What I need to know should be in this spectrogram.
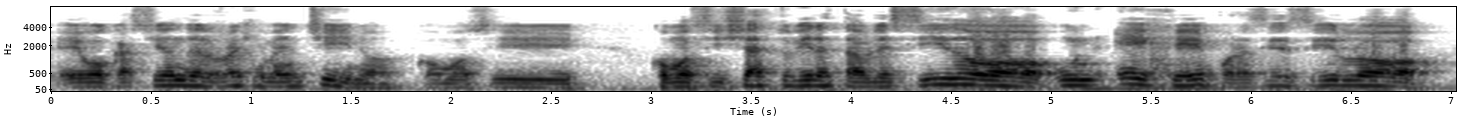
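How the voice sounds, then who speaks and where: A man's voice: mid-range voice, a little mellow. Hesitant Argentine male interviewer. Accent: Argentine Spanish. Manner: conversational, hesitant with many fillers. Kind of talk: interview questions. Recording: dull lo-fi audio with faint music.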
